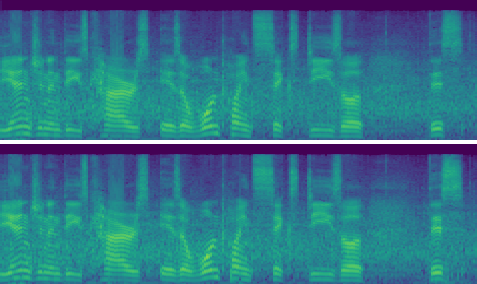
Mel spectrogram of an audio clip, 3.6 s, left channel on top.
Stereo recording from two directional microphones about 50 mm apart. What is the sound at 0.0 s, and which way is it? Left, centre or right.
Speech, centre.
